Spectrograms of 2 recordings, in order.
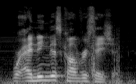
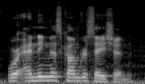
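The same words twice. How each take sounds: The two takes are said the same way.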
